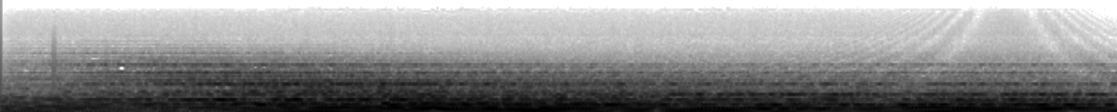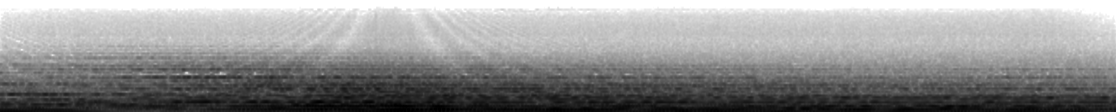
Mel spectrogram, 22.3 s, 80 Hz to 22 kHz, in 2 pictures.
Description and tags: cum zone pad (consolidated)
Korg M1 patch 'Reverse" with phaser chorus reverb
phaser, chorus, atmospheric, pad, flanger, modulation, ambient, korg-m1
